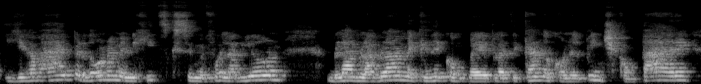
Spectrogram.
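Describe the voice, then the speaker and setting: Mexican man, high voice, casual profane lecturer, recorded from a distance in a roomy space. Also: a little mellow. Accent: Mexican Spanish. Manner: profane, slangy, acts out quoted speech. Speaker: teacher.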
